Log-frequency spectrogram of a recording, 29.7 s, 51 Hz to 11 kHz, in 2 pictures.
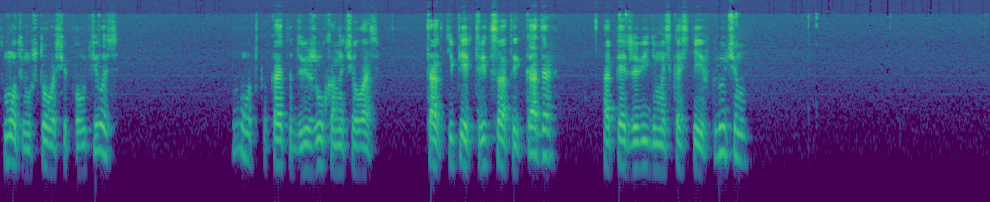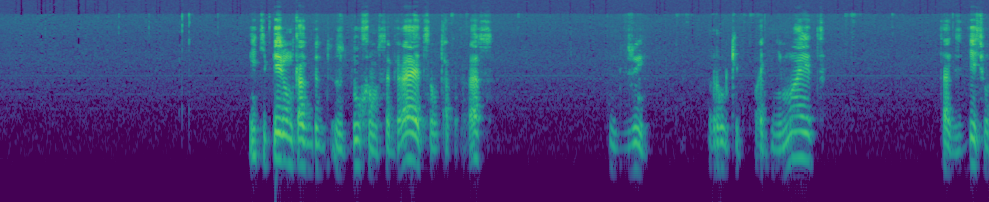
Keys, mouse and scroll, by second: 0.1 click, 1.5 click, 9.2 click, 12.2 middle click, 14.7 middle click, 16.6 middle click, 17.6 click, 18.2 middle click, 19.5 g, 21.8 middle click, 24.0 g, 25.9 click, 26.2 g, 28.3 middle click.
